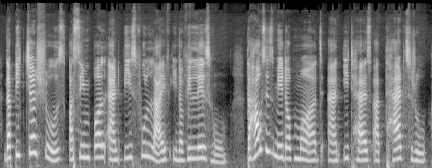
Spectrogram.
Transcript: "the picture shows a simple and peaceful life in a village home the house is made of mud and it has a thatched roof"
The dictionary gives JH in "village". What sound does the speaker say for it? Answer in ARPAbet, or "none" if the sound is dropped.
Z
